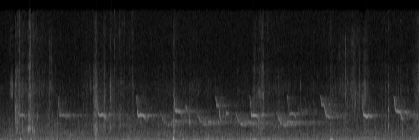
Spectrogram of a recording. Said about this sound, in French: Il y a aussi ces chants d'oiseaux qui semblent marquer leur territoire.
